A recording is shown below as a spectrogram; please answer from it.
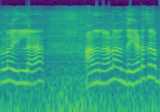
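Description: A man talking, with a short pause about half a second in, over steady wind and road noise from a moving motorcycle.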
